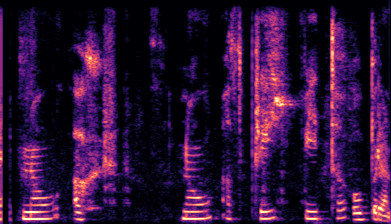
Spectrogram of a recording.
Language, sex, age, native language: Icelandic, male, 9, Icelandic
